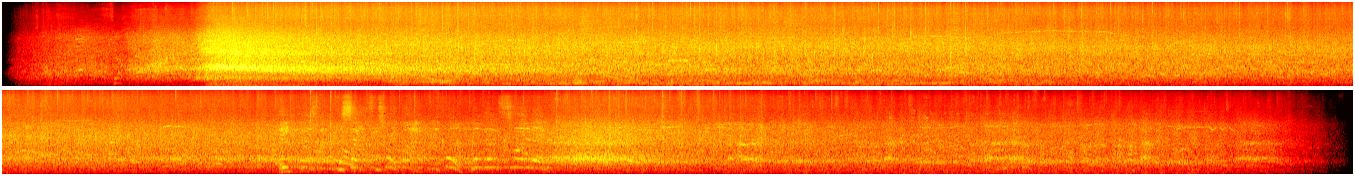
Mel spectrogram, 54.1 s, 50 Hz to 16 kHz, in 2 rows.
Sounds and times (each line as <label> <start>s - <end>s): Football Crowd 0.0s - 54.0s
Cheer 0.8s - 53.3s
